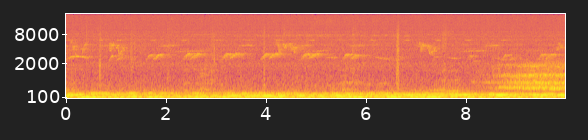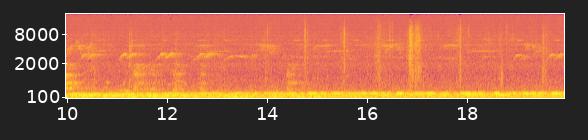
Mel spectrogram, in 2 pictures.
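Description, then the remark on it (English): Monkeys howling in the distant rainforest canopy in a low, continuous droning chorus, with faint insect chirps and occasional bird calls layered above it. “Which must have been discarded by the monkeys that you can hear howling in the distant forest canopy.”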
